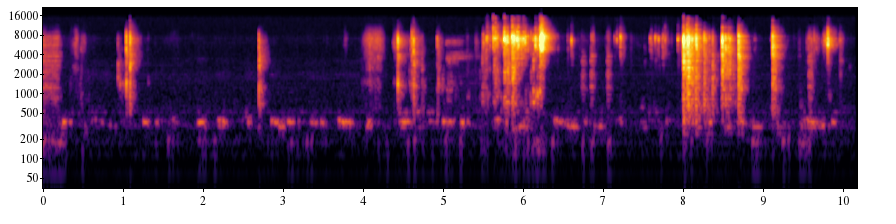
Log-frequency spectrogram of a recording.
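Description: Irregular clicks, taps and scraping rustles of makeup items being handled on a table, the longest scraping stretches about halfway through and again near the end.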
